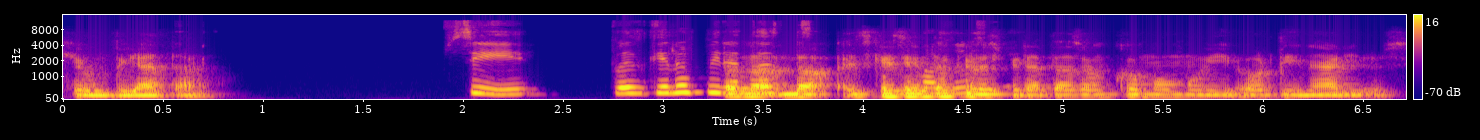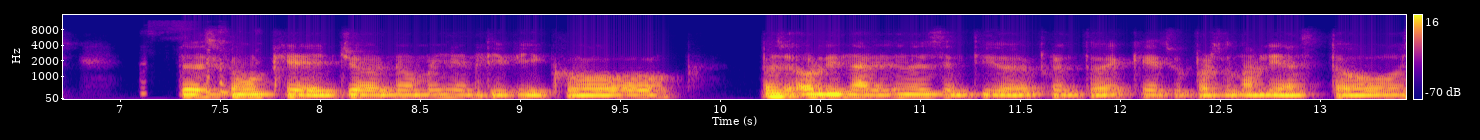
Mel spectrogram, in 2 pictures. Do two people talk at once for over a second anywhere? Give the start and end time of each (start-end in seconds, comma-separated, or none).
3.3-4.7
